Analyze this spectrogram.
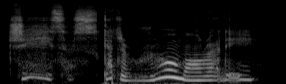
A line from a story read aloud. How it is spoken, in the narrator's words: Minako lets out an exasperated groan and mutters under her breath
